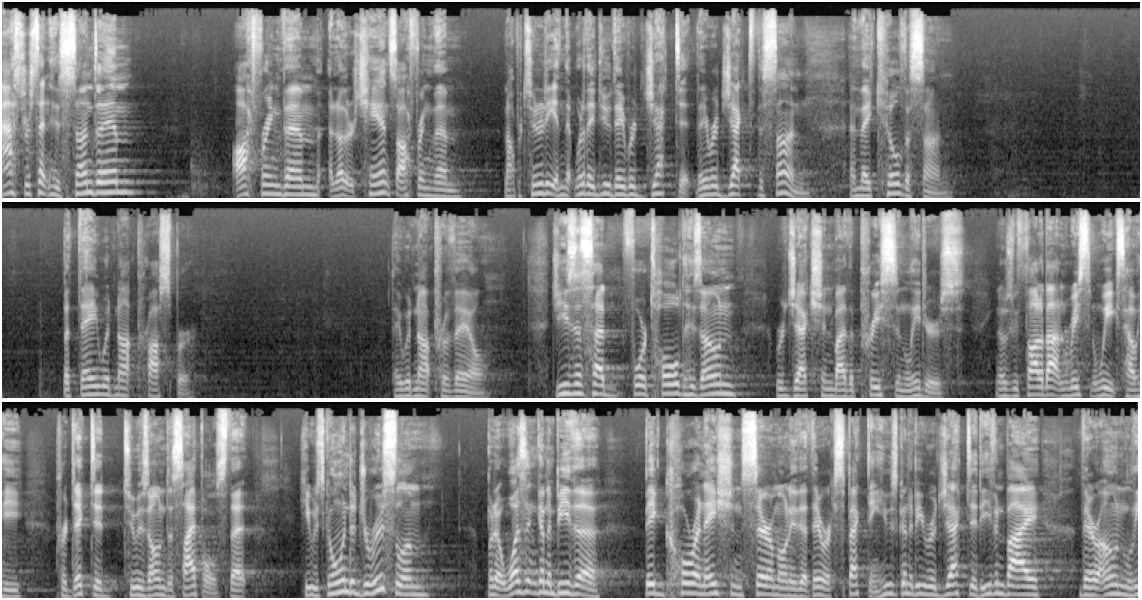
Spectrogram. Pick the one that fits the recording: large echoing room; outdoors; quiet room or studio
large echoing room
